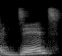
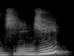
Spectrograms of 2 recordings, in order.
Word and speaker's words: did: So that's kind of tricky, The same word goes for did, the past of do. Sometimes people would pronounce it as GG, and then you have like the palatalization of the sound, and you have an extra syllable coming up.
